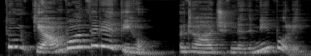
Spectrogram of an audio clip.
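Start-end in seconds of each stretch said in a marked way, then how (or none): 0.1-1.4 irritated. Acted. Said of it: "Virat चिढ़ते हुए बोला".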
